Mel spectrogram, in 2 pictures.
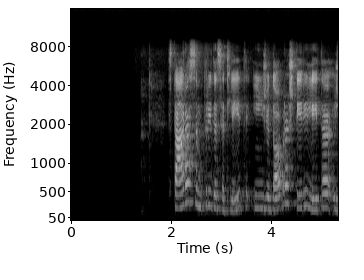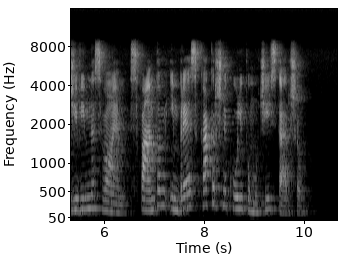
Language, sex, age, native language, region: Slovenian, female, 30-49, Slovenian, Central Slovenia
